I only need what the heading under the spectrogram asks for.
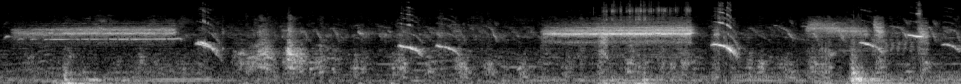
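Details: Common iora song played as a lure for young birds: sustained buzzy trills broken by sharp downslurred whistles and clicks, several phrases over ten seconds, with faint low hum and occasional clucking noises.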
